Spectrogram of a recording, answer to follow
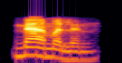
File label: "mamelon", Indian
